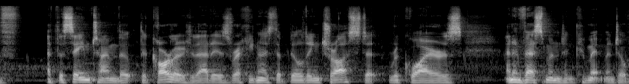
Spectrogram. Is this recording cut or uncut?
uncut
